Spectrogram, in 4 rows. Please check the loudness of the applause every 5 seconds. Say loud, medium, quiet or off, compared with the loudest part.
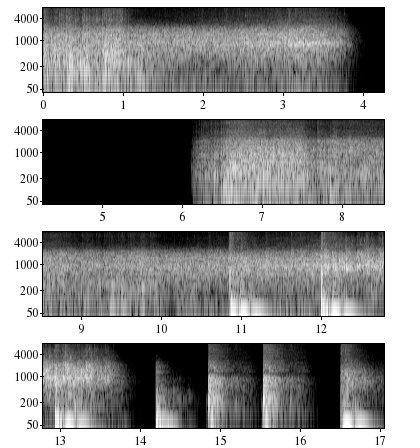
loud, medium, loud, off.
